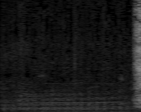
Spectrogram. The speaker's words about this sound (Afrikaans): Ek dink die helikopter het 'n paar keer om my gevlieg, maar my nie raak gesien nie omdat ek opgekrul in 'n bal onder 'n boom gelê het.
